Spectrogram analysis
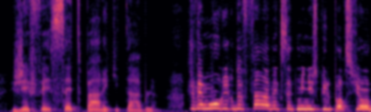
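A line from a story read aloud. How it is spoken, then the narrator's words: Youngest one whining. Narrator (French): pleurnichait le plus jeune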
